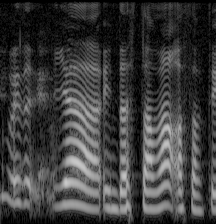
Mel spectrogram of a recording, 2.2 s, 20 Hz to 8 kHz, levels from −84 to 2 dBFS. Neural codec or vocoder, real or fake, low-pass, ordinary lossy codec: none; real; none; none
